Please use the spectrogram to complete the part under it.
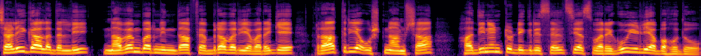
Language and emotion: Kannada, neutral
